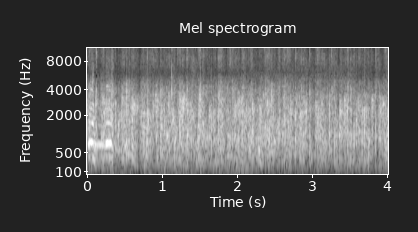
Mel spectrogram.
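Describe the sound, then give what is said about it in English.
Audience applause at a recorded live show, with steady, dense clapping that holds at an even loudness for about four seconds and a brief vocal cheer at the start. “So why don't we give all those folks out there in Radio Land a big hand?”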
